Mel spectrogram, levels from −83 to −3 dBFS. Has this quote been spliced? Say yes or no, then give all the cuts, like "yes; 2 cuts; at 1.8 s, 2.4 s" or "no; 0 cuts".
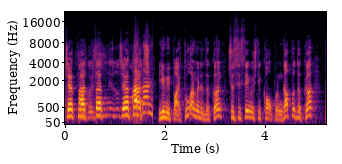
yes; 1 cut; at 1.7 s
